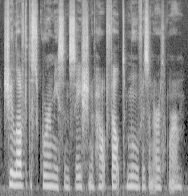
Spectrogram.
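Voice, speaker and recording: A woman, the author and narrator of a fiction podcast, reading her own story in a measured way that slows for dramatic lines. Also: on the low side, level tone, darkish tone, no room sound.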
